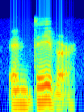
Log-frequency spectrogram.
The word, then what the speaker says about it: endeavor: one minor pronunciation note this word here is endeavor with an e sound endeavor yeah in debt ever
